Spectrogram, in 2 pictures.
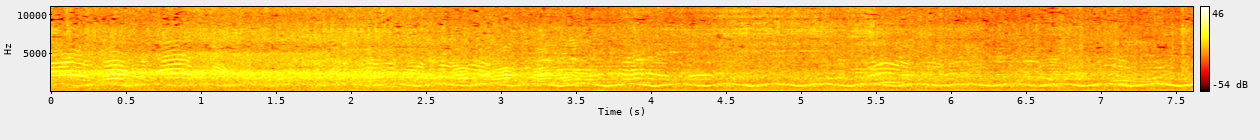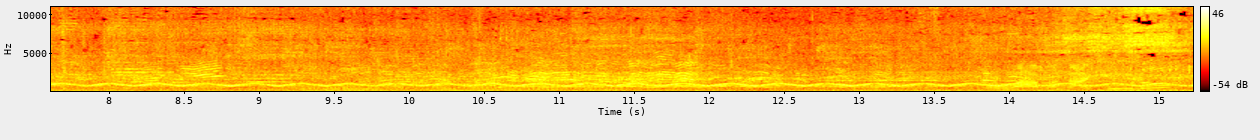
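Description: A crowd of people talk and shout outdoors.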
